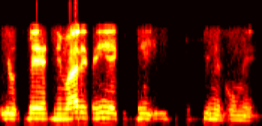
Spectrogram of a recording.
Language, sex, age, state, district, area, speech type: Hindi, male, 45-60, Uttar Pradesh, Mau, urban, conversation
